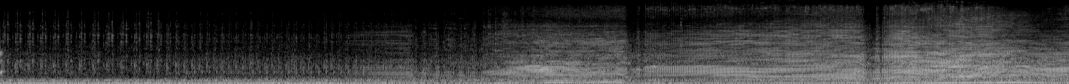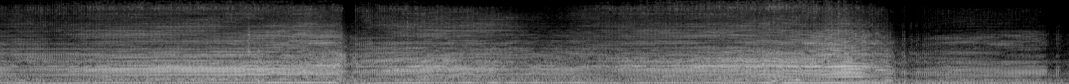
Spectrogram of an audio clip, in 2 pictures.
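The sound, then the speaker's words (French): A tiny 90cc engine on a three-wheeled vehicle runs continuously with a buzzing, steady hum whose pitch wavers up and down repeatedly as it revs. “Avec un 3 roues, mais ça le fait. C'est une toute petite cylindrée, c'est un 90 ça.”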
